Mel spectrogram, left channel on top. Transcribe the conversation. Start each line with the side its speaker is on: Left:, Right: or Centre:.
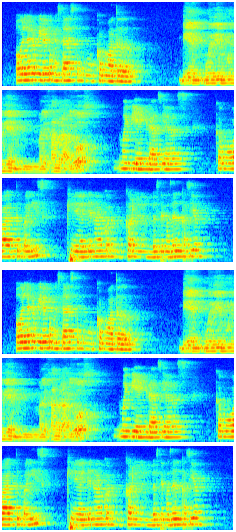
Right: Hola Ramiro, ¿cómo estás? ¿Cómo, cómo va todo?
Centre: Bien, muy bien, muy bien, Alejandra. ¿Y vos?
Right: Muy bien, gracias. ¿Cómo va tu país? ¿Qué hay de nuevo con, con los temas de educación?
